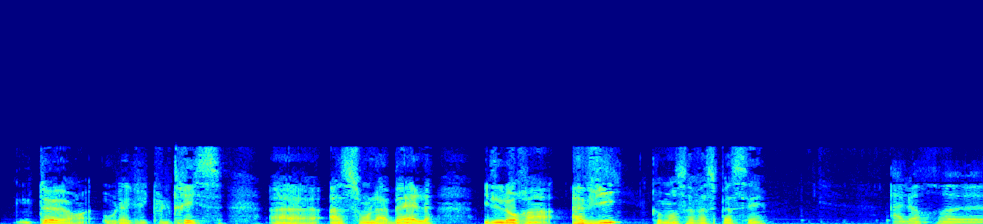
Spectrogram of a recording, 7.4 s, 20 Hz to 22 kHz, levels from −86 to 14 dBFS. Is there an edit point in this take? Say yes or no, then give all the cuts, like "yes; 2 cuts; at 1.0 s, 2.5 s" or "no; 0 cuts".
yes; 1 cut; at 3.6 s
